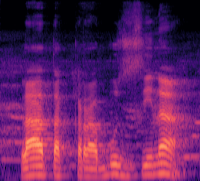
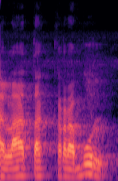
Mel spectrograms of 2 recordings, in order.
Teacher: Nah, itu za termasuk salah satu huruf syamsiyah, sehingga alnya tidak terbaca.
